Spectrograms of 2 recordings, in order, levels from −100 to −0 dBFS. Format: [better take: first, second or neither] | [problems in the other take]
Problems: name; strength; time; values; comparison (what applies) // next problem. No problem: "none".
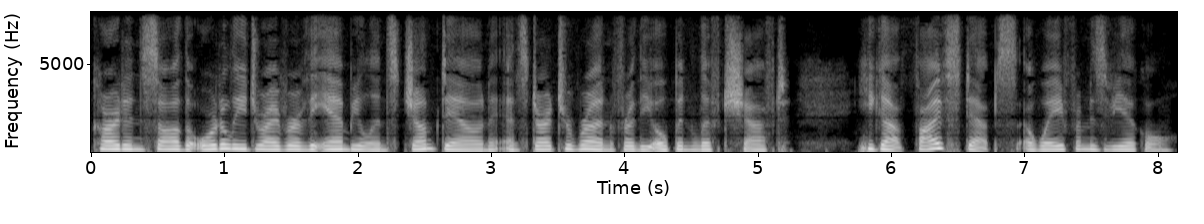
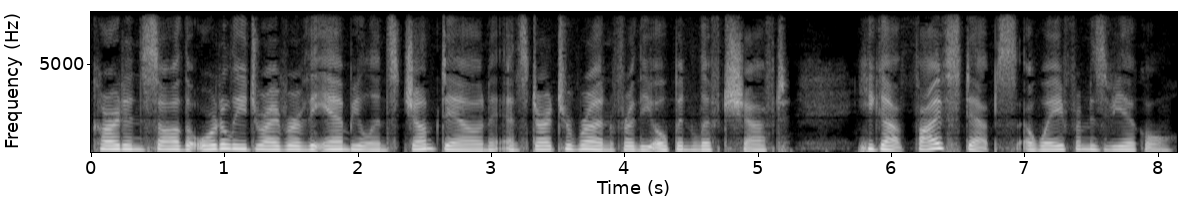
second | noise reduction (neural mask model Resemble Enhance denoiser)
